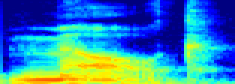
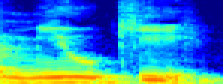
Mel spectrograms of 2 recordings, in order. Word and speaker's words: milk: E esse I é um I meio E. Sabe leite? Milk, milk, milk.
